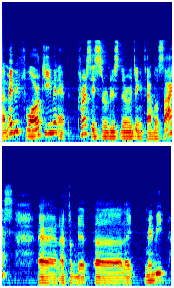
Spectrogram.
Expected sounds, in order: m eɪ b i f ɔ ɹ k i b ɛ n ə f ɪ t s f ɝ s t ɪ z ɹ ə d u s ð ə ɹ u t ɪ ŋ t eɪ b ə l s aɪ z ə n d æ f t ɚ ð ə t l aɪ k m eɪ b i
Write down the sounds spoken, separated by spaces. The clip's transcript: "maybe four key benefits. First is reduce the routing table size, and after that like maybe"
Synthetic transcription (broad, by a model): m eɪ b i f ɔ ɹ k i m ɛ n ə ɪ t f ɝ s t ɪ s ɹ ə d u s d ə ɹ u t ɪ ŋ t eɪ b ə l s aɪ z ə n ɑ f t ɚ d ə t l aɪ k m eɪ b i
